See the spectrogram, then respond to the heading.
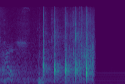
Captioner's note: applause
